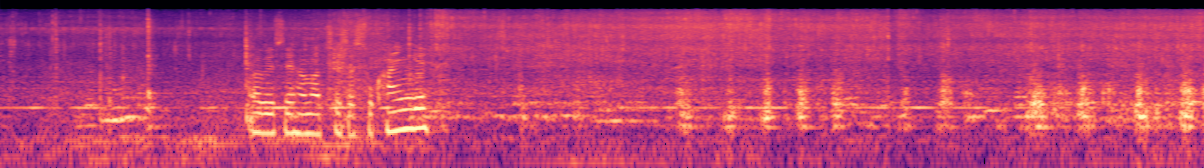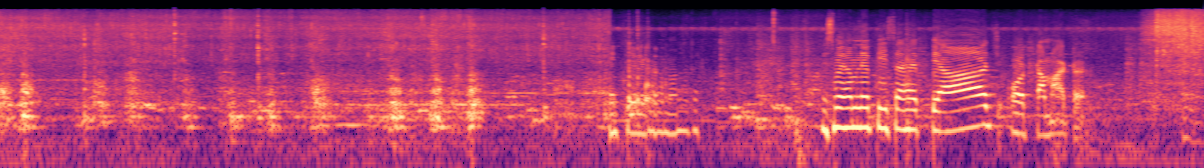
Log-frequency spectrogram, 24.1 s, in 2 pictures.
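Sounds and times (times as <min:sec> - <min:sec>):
meat sizzling in a pan: 0:00.0 - 0:18.2, 0:23.4 - 0:24.0
metal spatula scraping a pan: 0:03.3 - 0:18.2.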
